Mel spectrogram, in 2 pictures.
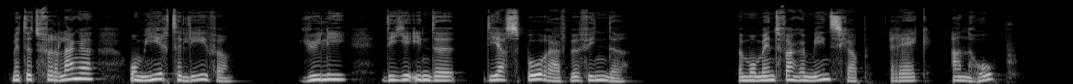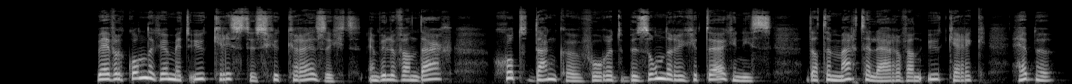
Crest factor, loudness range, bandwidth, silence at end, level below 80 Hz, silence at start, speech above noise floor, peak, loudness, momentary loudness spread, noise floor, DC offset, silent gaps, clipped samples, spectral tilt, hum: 18 dB; 4 LU; 16.5 kHz; 0.2 s; -64 dBFS; 0.1 s; 65 dB; -4 dBFS; -21 LUFS; 13 LU; -87 dBFS; under 0.1%; none; under 0.1%; -4 dB/octave; none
